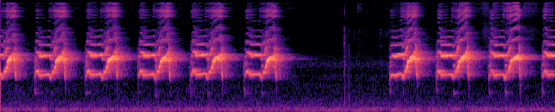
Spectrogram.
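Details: Male cockatiel at home, sitting and looking at itself, repeats a harsh rising screech six times at a steady pace, pauses roughly a second, then resumes with four more.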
